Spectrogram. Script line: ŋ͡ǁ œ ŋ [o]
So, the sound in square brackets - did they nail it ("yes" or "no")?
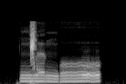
yes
